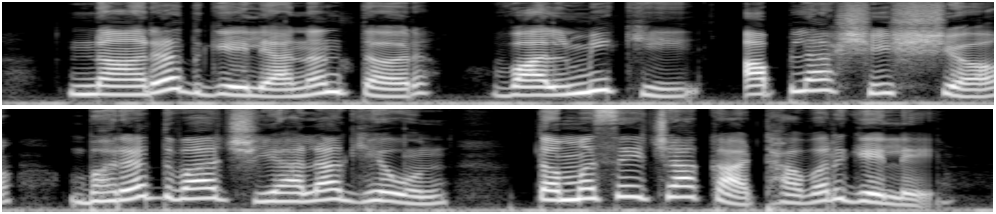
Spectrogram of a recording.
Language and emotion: Marathi, neutral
